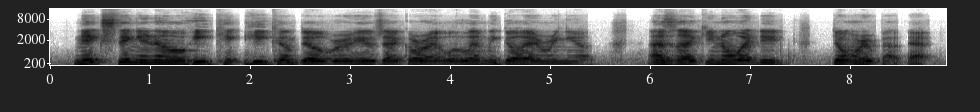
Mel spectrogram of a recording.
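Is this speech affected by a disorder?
Yes: cerebral palsy; affects speech and balance.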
